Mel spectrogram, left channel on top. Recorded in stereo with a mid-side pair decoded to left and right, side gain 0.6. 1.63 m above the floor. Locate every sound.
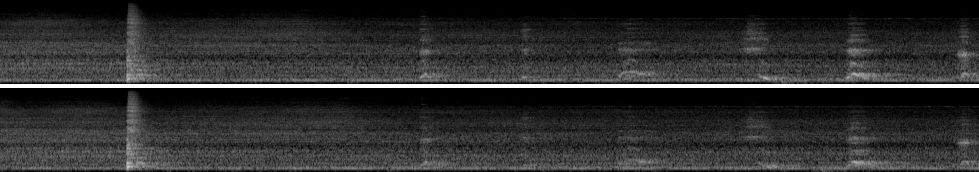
1.3 s a snare drum: 20° right, 1.7 m
4.2 s a gasp: 40° left, 1.3 m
